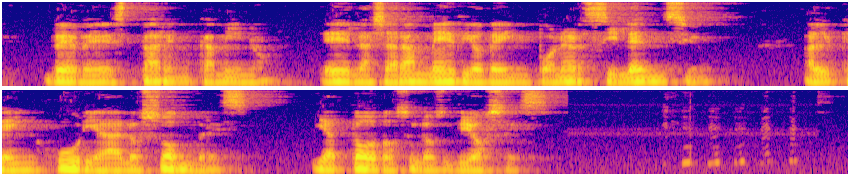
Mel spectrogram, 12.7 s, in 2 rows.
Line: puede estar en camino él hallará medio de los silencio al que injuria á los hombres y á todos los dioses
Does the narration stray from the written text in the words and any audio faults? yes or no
yes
